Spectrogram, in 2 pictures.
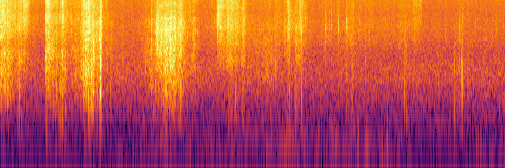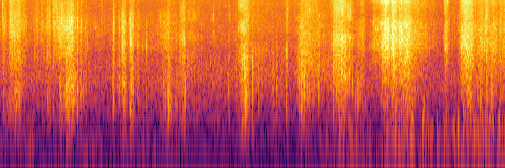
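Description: Footsteps on thin snow over dry fallen leaves: a crunch with each step, at an uneven walking pace.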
